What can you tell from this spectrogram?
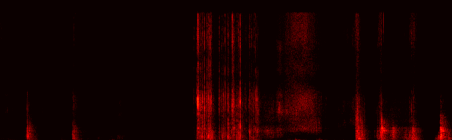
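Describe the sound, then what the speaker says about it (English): A deck of cards being shuffled by hand: a couple of soft isolated flicks, then a longer crisp riffling burst followed by more brisk bursts, close and clear with no talking. "I do like to shuffle on camera, just so that you guys can see that, things are shuffled, mixed up."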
